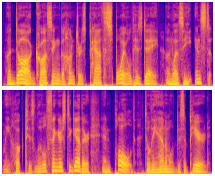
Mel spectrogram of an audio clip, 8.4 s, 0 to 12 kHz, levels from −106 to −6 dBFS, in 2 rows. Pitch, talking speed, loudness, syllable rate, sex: 115 Hz, 165 wpm, -18 LUFS, 5.2 syllables/s, male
